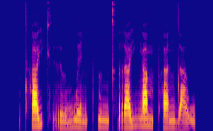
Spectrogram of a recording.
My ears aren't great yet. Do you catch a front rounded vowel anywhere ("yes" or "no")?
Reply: no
